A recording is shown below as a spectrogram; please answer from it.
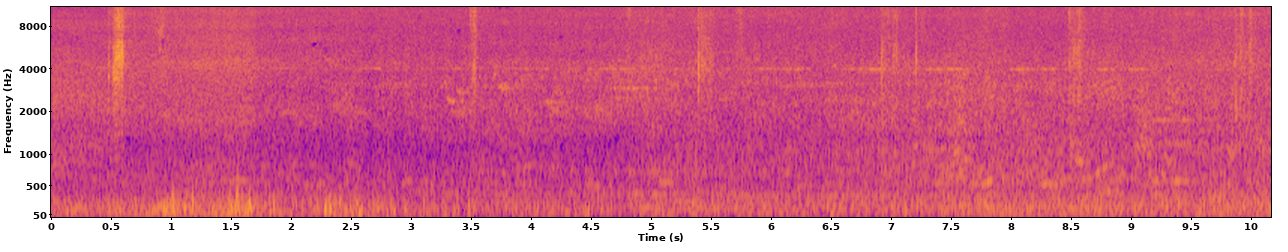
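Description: Outdoor street ambience: a steady low rumble of road traffic with faint background voices.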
